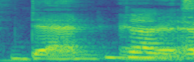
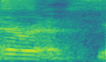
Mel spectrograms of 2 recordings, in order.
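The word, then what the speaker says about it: Daenerys: But in the book, it literally says Dan, A-R-E-S, Den Eris. – Den Eris.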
